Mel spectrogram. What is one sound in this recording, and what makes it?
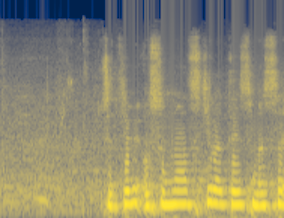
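An elderly woman speaks into a microphone over a loudspeaker.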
